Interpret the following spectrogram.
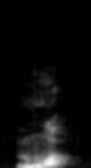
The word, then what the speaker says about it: moi: Donc pour le je, c'est moi. Petit rappel, OI, donc OI, en français se prononce OA.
